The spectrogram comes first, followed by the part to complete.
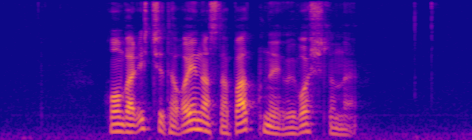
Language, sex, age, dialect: Faroese, male, 36-60, Norðurstreymoy/Eysturoy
